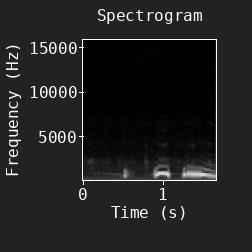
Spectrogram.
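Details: Spotted dove cooing call used as a lure to provoke other doves into calling: a short soft note, then a clipped arched coo and a longer slurred coo falling in pitch, all low and mellow with a quiet background.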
